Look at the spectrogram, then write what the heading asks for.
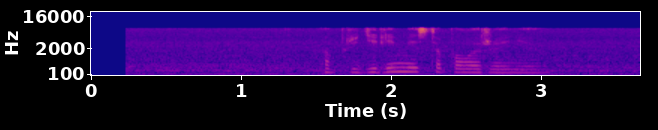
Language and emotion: Russian, neutral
